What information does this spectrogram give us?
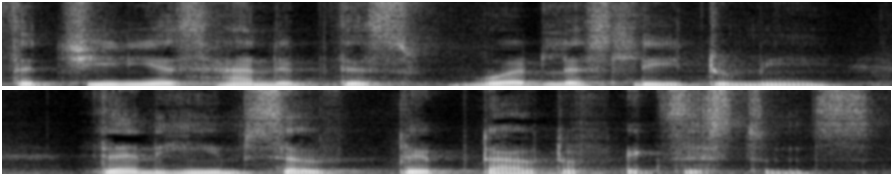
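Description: A man reading a scripted, first-person story of a visionary journey in a measured, solemn manner. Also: sits low, dark tone, slightly rough. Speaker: storyteller reading own account.

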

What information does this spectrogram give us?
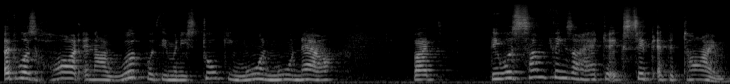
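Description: A woman's voice: a little high, moderate pace, a bit bright. Earnest middle-aged woman with a Dutch accent. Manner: earnest, heartfelt, confiding. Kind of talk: personal talk to camera. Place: living room at home. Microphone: camera on a stand at a short distance.

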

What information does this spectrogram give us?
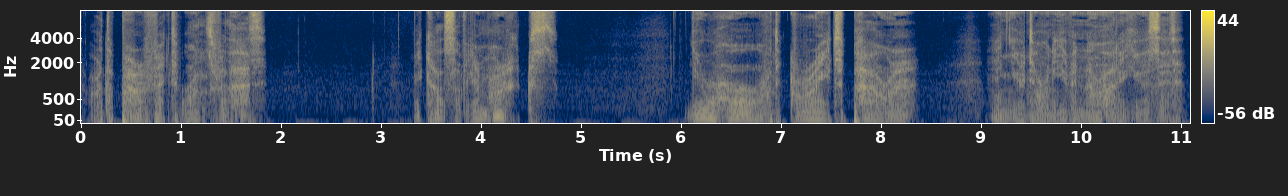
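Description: A man playing a menacing, gloating man-eating demon in an ASMR audio roleplay, slow and sneering, with a gravelly growl that drops into breath. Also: extremely low pitch, heavily acted. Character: menacing, gloating male demon who eats humans.

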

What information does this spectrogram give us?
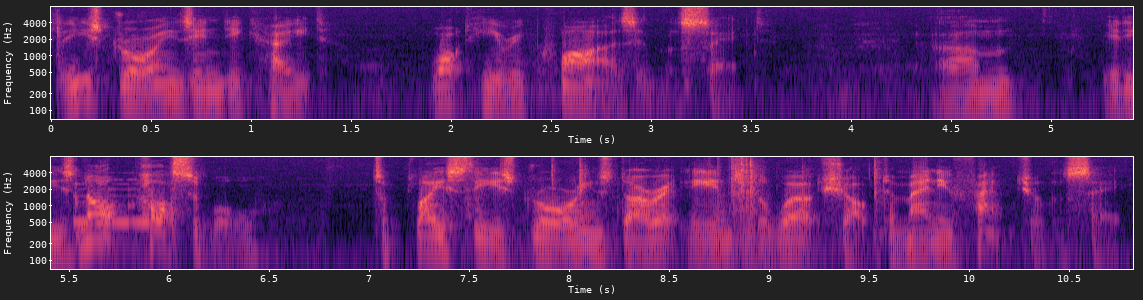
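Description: A middle-aged man explaining his engineering work for a documentary in measured, formal wording. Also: on the low side, a bit bright. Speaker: theatre engineer. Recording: clearly noisy workplace recording.

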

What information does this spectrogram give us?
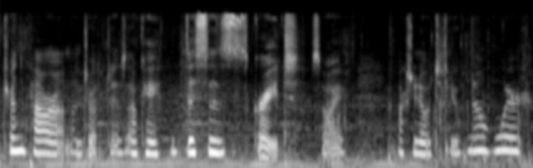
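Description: A woman's voice: fairly high pitch, fairly even intonation, brisk, gravelly. A young woman giving casual, murmured commentary as she plays a game. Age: young adult. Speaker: gaming streamer. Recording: loud game sound behind the voice.

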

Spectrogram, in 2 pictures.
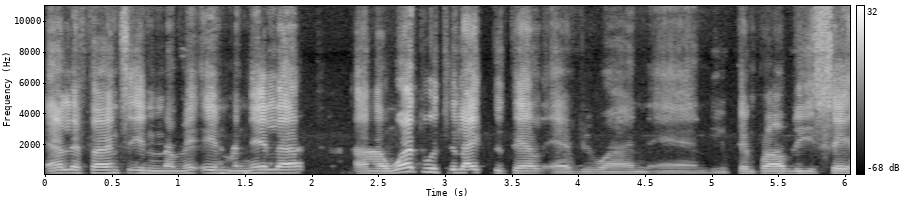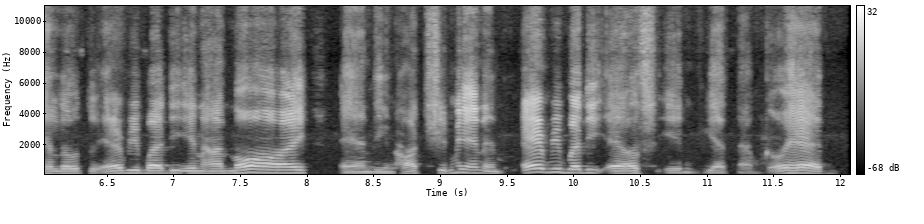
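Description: A man's voice: fairly high pitch, lively intonation, moderate pace, no room sound. A man hosting a casual interview show, interjecting with repeated encouragement. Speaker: talk show host.

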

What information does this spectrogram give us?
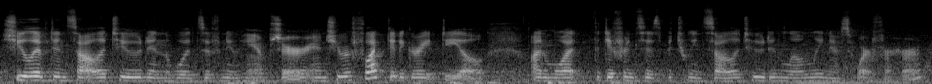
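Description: A woman in her thirties reading literature aloud as a librarian, with measured, deliberate phrasing and pauses. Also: low voice, steady tone, creaky, noisy background. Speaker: librarian presenting a poetry reading. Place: indoor library, seated among bookshelves.

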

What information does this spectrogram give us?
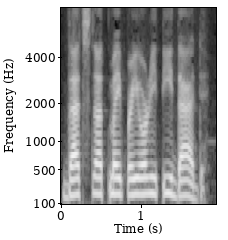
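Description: A smooth-talking man in his late twenties voiced by a woman narrator in an audio romance. He is stubborn and assured, slipping English into his Tagalog. The sound is dry and close. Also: mid-range voice, fairly even intonation, slow, no room sound, soft background music, close to an everyday voice. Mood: bluffing.

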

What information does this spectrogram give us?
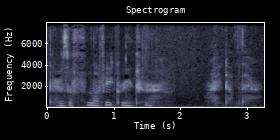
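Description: A woman playing a gentle, puzzled caretaker robot in a soft, breathy ASMR role-play whisper, with halting, deliberate delivery. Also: medium pitch, level tone. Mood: gentle, curious. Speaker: ASMR performer. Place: small dim indoor space with cloth backdrop. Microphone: close ASMR microphone.

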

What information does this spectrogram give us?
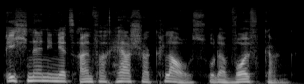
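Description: A man's voice: medium pitch, big pitch swings, moderate pace, breathy edge, no room sound, clean studio sound. A man working as an audio drama voice actor, reading script lines and making casual asides between takes.

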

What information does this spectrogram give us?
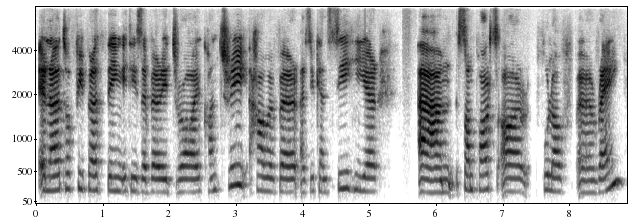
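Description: A woman from Iran with an Iranian accent, giving an academic talk over a video call, halting, with many fillers and restarts. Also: medium pitch, fairly even intonation, pushed and bright, rough recording. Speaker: research fellow presenting a webinar talk. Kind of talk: online academic presentation.

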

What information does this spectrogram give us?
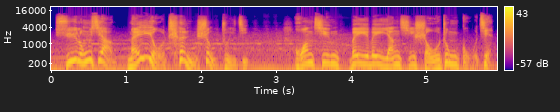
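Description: Animated, high-pitched male storyteller. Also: measured pace, soft background music. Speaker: narrator of a wuxia audio drama. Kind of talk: dramatic scripted storytelling narration.

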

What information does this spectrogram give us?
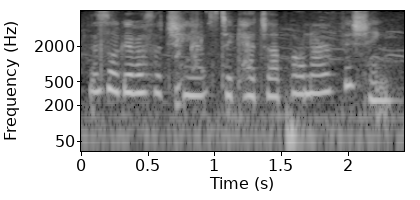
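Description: A woman's voice: high-pitched, a little fast, a bit bright, a little hiss or hum. A woman giving casual let's play commentary on a farming game, musing aloud to herself as she plays. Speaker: streamer playing a farming game. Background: game music.

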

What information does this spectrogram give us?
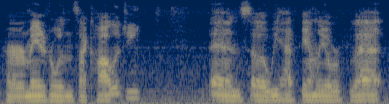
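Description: A man's voice: medium pitch, steady tone, normal speed, fairly bright tone. A young man hosting a gaming channel, talking through a build tutorial and then a casual personal update with many fillers, recorded at home. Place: home room. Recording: dull lo-fi home recording with faint hiss.

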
